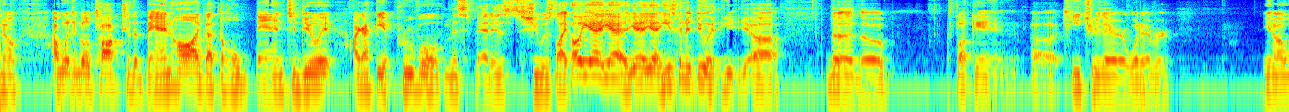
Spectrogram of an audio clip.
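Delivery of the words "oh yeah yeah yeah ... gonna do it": imitating a high, breezy promise; mock over-agreeable reply; eager assurance. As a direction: wave it through with high yeahs.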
